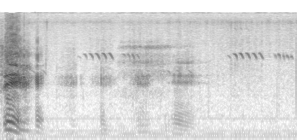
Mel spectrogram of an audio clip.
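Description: Crickets chirping in short, evenly repeated high trills, with the end of a man's word at the very start.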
